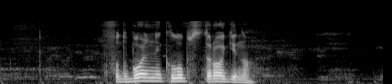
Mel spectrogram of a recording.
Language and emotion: Russian, neutral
